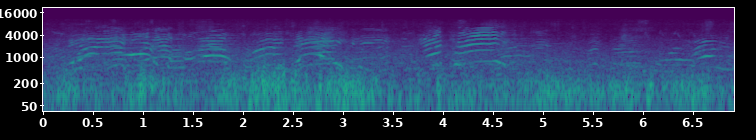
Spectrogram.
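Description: Young women shout and call out to each other across an open field.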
